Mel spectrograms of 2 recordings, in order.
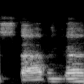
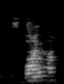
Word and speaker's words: Stavanger: And since I've been here, I've staying with Eileen and staying in, how do you pronounce it? Stavanger? No? Stavanger.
